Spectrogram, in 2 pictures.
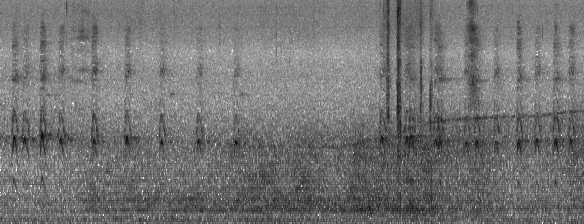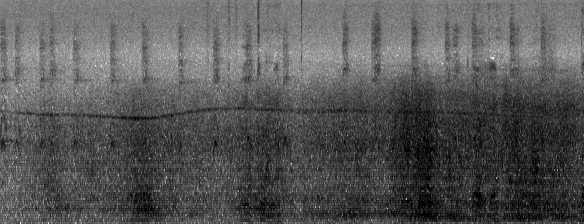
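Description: A rushing engine noise, like a passing vehicle or aircraft, builds slowly and is loudest near the end, with a faint steady whine through the middle seconds and a few short calls.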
